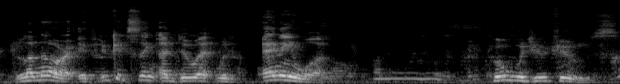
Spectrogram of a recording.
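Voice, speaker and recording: Speaking at a very slow pace with long, frequent pauses, a man uses a high pitch and ordinary pitch variation against noticeable background noise. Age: 60s. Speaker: diamond painting channel co-host. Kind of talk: casual chat.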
